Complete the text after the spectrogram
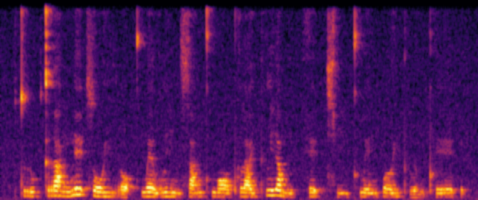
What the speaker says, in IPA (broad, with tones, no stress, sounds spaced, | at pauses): t r u˨˩ k̚ t r a˧ ŋ n e˥˩ ʔ s oː˧ j r ɔ˨˩ ʔ kʰ w ɛː˧ w l i˧ n s a˦˥ ŋ kʰ w ɔː˧ pʰ l a˧ j pʰ l i˥˩ a̯ m i˨˩ t̚ h e˦˥ ʔ t͡ɕʰ iː˧ kʰ w e˦˥ n p ɤː˦˥ j pʰ l ɯ˨˩ ŋ pʰ e˦˥ ʔ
